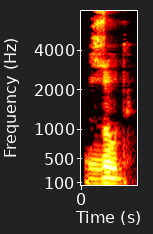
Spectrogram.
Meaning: itch (sensation felt on an area of the skin that causes a person or animal to want to scratch said area)
- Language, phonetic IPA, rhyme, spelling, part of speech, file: Russian, [zut], -ut, зуд, noun, Ru-зуд.ogg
